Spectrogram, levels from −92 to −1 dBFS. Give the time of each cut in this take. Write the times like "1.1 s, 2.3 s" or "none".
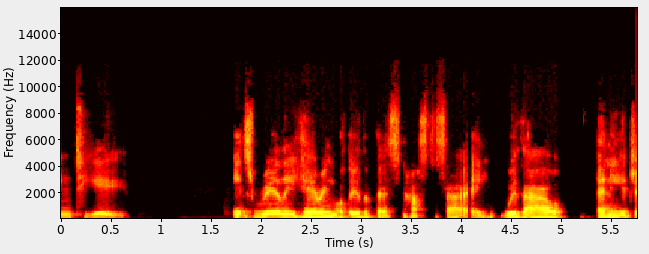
none

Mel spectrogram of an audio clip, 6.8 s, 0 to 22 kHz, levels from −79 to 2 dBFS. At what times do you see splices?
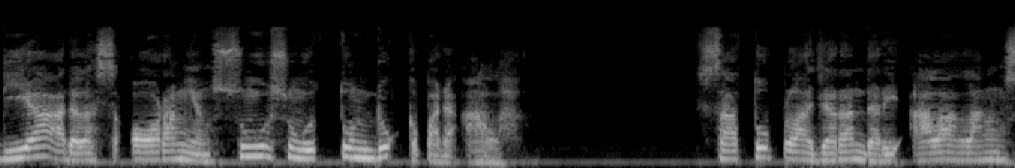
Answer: none

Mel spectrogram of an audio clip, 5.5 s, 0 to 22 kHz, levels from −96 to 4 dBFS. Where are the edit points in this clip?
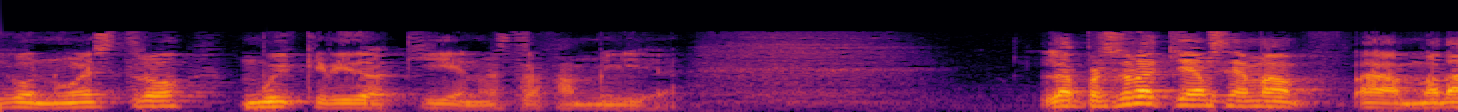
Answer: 4.5 s

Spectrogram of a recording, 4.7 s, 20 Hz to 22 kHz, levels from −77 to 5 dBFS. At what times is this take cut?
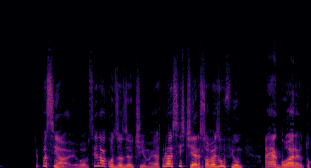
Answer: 2.4 s

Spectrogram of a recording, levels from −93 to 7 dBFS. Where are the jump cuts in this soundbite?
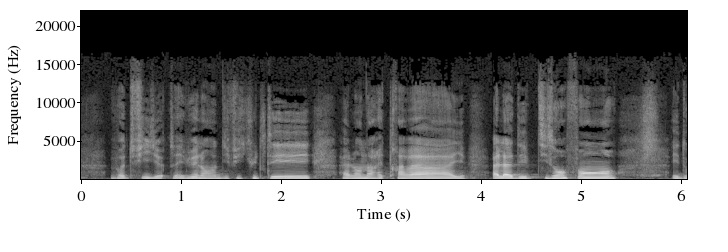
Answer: none

